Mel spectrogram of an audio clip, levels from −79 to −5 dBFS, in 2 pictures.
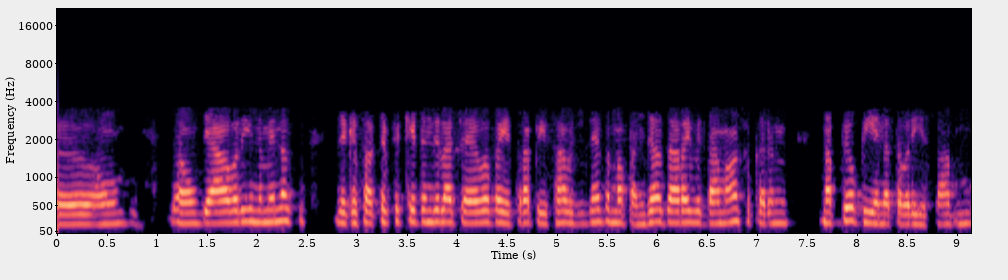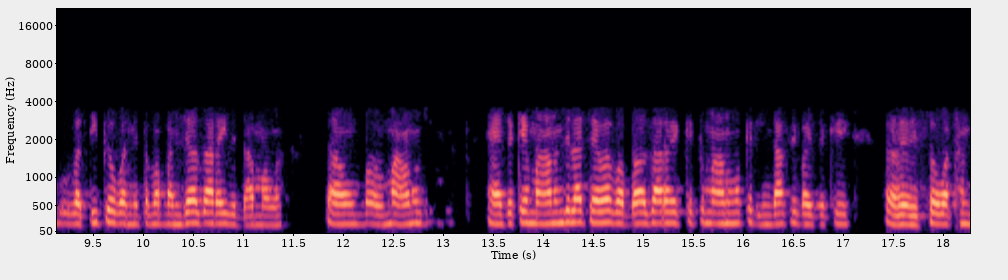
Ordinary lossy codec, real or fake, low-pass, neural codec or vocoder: MP3, 24 kbps; real; 3.6 kHz; none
